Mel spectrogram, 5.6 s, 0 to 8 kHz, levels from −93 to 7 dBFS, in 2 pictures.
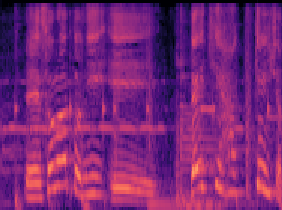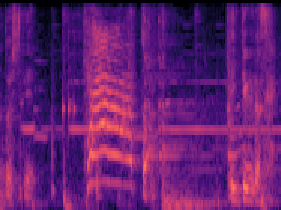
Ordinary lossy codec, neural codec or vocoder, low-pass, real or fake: MP3, 64 kbps; none; 7.2 kHz; real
